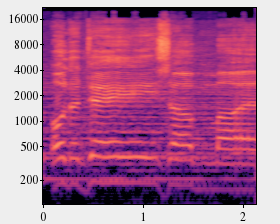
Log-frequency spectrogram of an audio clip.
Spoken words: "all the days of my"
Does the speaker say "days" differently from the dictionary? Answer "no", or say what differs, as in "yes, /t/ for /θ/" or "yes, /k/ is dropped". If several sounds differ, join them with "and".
no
